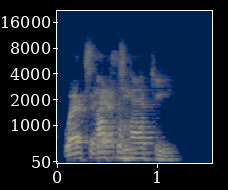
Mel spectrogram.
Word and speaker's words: Waxahachie: How does that pronounce? Waxahachie. What the? It's a strong X.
